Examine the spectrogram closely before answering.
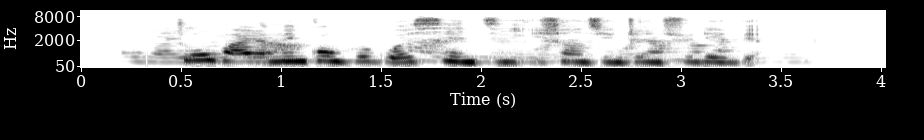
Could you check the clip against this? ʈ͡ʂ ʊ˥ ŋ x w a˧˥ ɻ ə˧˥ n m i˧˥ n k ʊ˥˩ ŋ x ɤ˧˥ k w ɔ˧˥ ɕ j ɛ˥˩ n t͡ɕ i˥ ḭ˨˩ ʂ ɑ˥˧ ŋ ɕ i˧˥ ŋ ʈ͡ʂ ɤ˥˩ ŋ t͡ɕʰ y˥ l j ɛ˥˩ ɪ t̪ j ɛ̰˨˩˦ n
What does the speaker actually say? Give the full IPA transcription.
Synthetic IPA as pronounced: ʈ͡ʂ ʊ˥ ŋ x w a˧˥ ɻ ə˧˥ n m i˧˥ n k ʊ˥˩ ŋ x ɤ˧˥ k w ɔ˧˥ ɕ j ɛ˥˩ n t͡ɕ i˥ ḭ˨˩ ʂ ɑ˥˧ ŋ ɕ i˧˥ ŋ ʈ͡ʂ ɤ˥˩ ŋ t͡ɕʰ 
